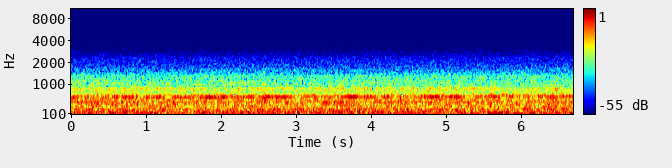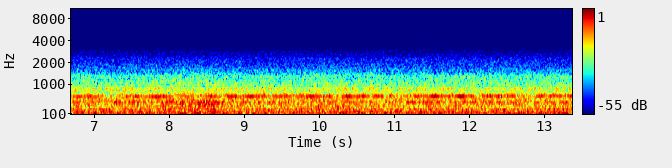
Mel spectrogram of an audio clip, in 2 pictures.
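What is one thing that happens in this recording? A train's motor hums steadily as it runs along the track.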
